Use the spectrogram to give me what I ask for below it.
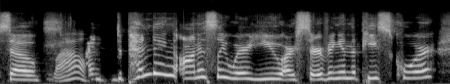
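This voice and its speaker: A woman's bright, sharp, energetic voice with an American accent and lively intonation at a fairly slow pace. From New York, Hudson Valley. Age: 20s. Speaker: Rotarian, volunteer. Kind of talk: radio interview.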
